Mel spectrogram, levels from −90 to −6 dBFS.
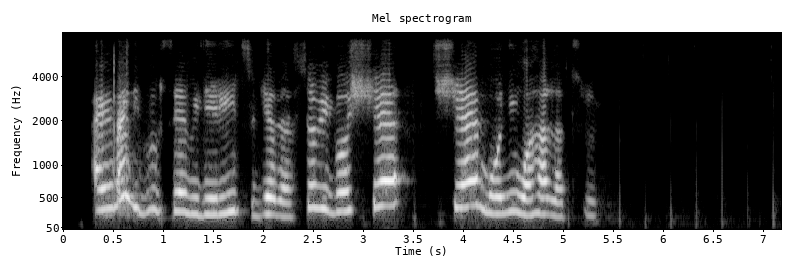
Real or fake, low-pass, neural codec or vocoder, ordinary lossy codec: fake; 7.2 kHz; codec, 44.1 kHz, 2.6 kbps, SNAC; none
